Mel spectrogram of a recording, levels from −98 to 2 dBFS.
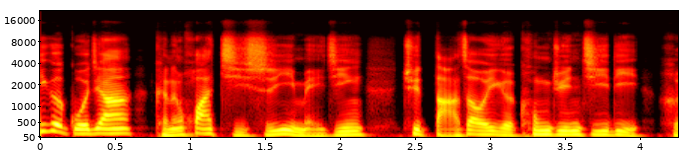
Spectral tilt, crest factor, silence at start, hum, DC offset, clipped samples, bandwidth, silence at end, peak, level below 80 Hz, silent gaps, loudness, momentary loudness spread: -6 dB/octave; 18 dB; 0 s; none; under 0.1%; under 0.1%; 10.5 kHz; 0 s; -4 dBFS; -40 dBFS; none; -22 LUFS; 7 LU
